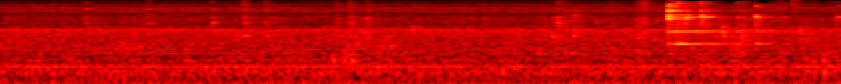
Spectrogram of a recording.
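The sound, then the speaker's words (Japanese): Ice cubes clink brightly against a drinking glass of grapefruit sour in a short ringing cluster near the end, over a steady low hum with no talking. “カラーンってね、氷の、いい音になっちゃってますけど、今日はね、これはグレープフルーツサワーです。”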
